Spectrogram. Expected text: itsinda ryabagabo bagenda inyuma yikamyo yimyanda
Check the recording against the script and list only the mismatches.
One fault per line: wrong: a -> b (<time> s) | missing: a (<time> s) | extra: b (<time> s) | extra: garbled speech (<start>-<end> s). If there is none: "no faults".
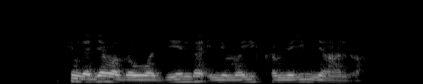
no faults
